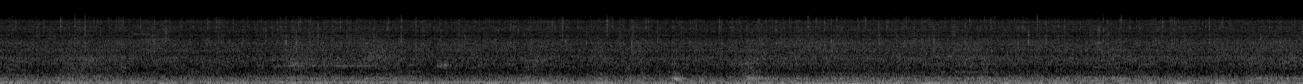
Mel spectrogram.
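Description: Rain falling steadily in an even downpour.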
